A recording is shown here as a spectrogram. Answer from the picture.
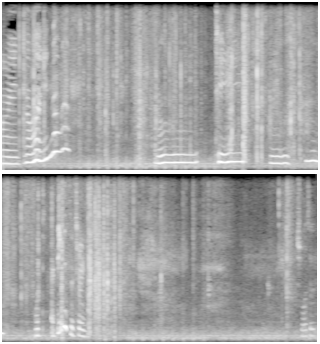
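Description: A young child's high-pitched voice making short wordless exclamations and a rising squeal in the first half, mixed with small clicks and crinkles of cardboard as a chocolate advent calendar door is pushed open.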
